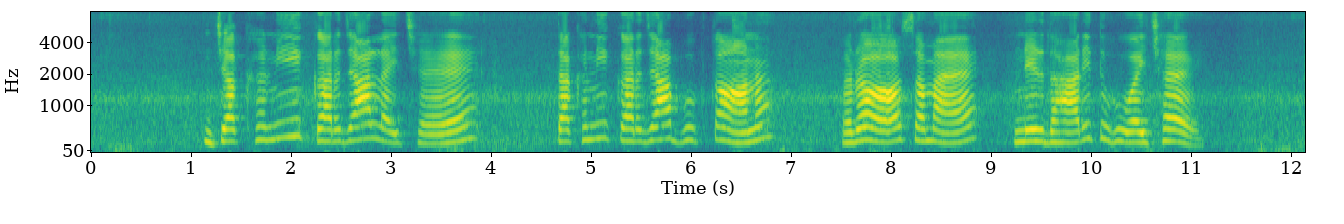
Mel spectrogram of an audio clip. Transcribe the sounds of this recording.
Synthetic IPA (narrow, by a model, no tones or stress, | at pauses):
d͡ʒəkʰnikəɾd͡ʒalɛjt͡ʃʰɛ | t̪əkʰnikəɾd͡ʒabʱukt̪ən | ɾəsəməj | niɾd̪ʱaɾit̪ɦuɛt͡ʃʰɛ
